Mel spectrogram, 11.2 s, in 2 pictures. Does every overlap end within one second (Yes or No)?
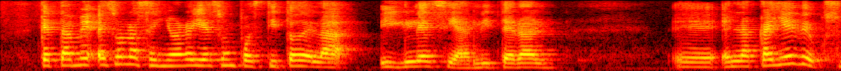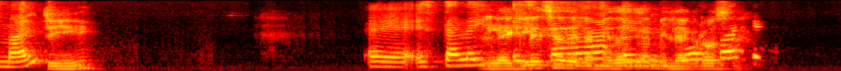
No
